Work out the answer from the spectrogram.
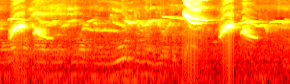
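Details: Kacer songbird, an oriental magpie-robin, delivering loud swooping whistles that rise and fall, separated by a thin sustained high note.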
